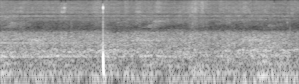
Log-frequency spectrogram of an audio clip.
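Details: Honey bees from a hive broken apart by a fallen tree: a steady, low, droning hum runs throughout, with one sharp click near the middle and a knock at the end from the beekeeping work.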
